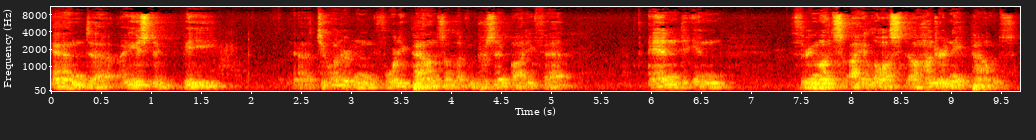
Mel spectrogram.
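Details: Adult male throat cancer survivor, treated 14 years earlier with simultaneous radiation and chemotherapy; dysphonia after throat cancer treatment.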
